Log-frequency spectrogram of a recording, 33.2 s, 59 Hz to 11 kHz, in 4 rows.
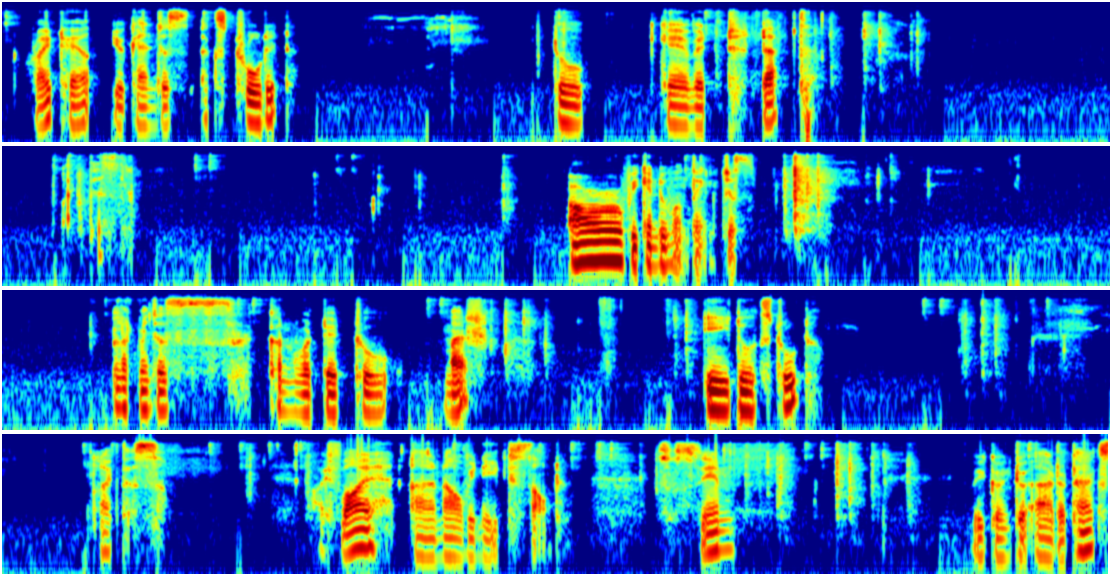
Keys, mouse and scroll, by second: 0.0 click, 1.5-4.1 shift+drag, 5.0 shift+middle click, 6.1 g, 9.0-10.9 right drag, 13.5 click, 17.4-20.2 right drag, 20.2 Tab, 20.5 a, 21.6 e, 23.9 Tab, 24.4-25.5 middle drag, 25.7 middle drag, 26.5 middle drag, 26.9 shift+middle drag, 28.0 middle click, 28.9 middle drag, 29.7 Tab, 30.6 shift+s, 31.1 Tab, 31.5 shift+a.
